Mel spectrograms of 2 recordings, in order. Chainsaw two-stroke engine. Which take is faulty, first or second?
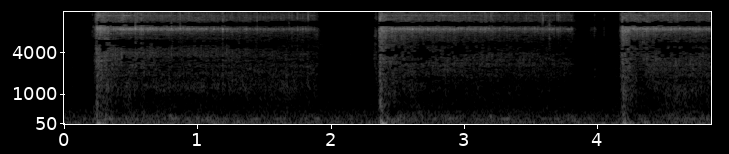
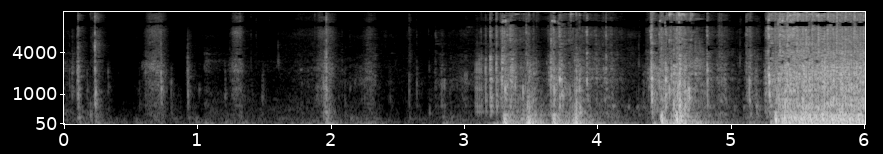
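first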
